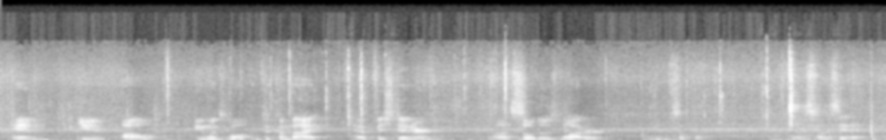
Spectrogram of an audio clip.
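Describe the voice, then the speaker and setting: Over noticeable background noise and audible room echo, a man at medium pitch talks with fairly even intonation and long, frequent pauses. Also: moderate pace. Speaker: veterans' post commander. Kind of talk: public comment. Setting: township board meeting. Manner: loud.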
